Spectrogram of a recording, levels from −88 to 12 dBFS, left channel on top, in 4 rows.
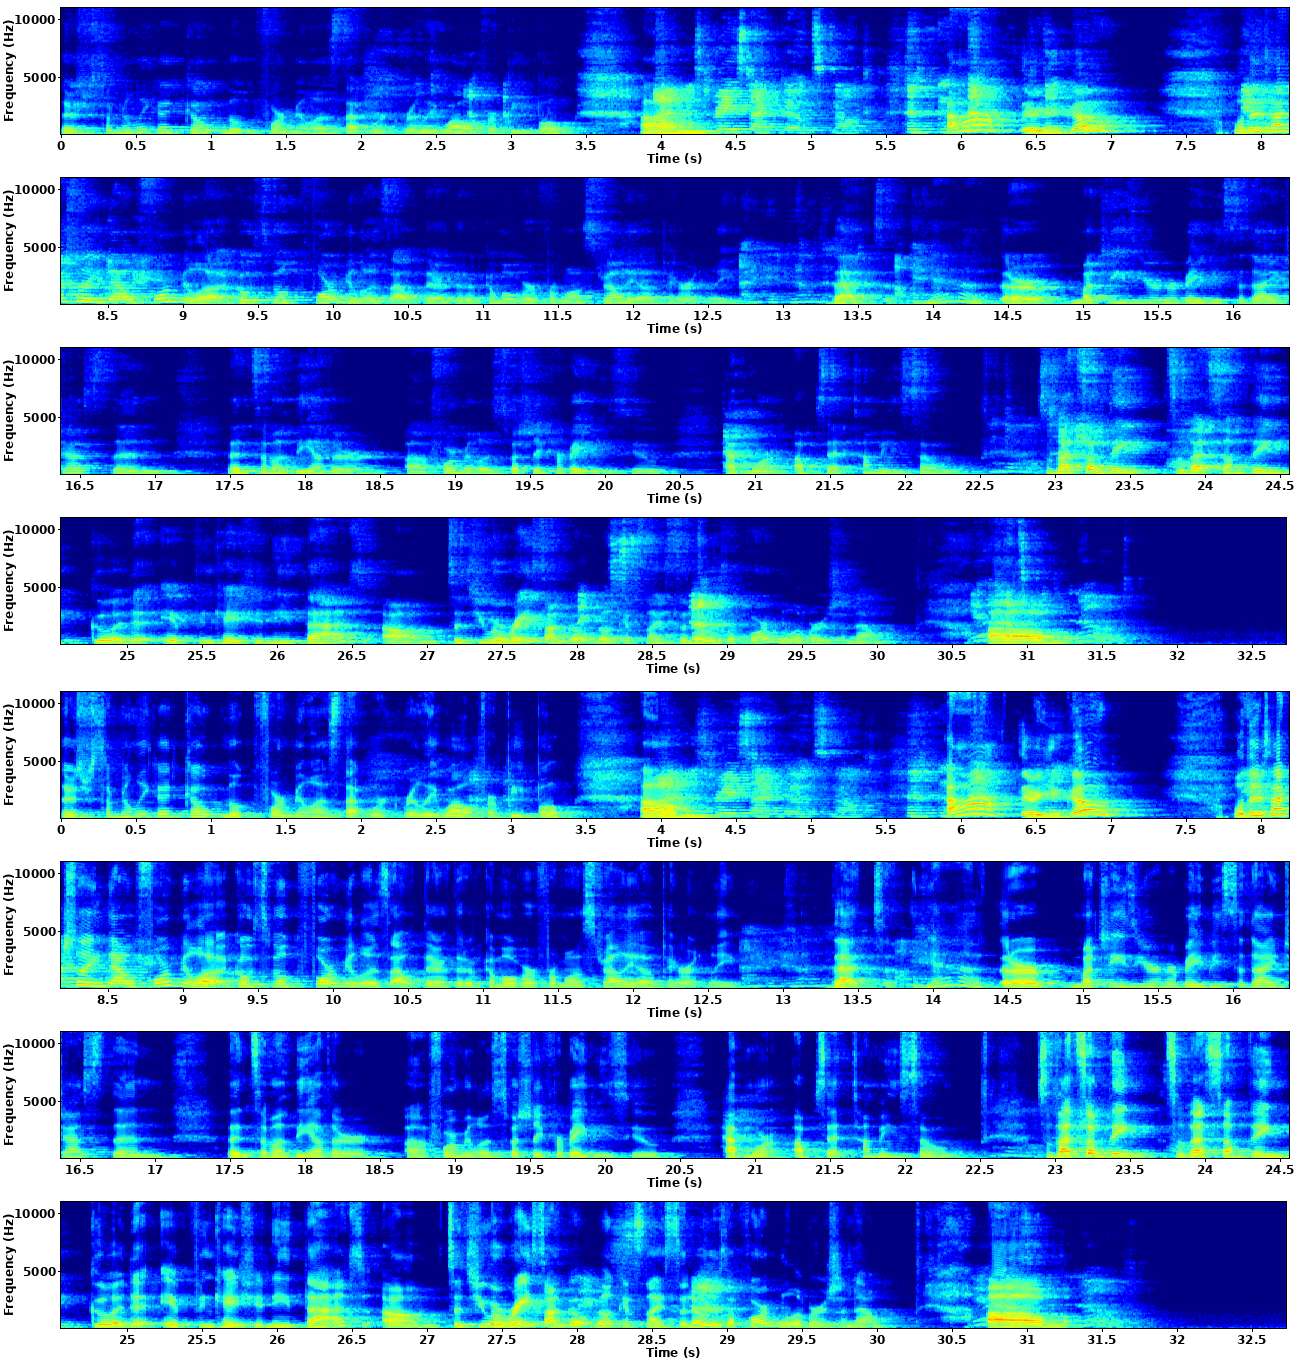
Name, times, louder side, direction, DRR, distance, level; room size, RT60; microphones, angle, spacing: voice 1, 0.0-4.3 5.9-7.0 7.5-12.7 13.3-17.0 17.5-20.4 20.8-22.3 22.7-30.0 30.3-31.3, right 3 dB, 85° right, 9 dB, 1.2 m, -26 dB
voice 2, 3.4-6.1 6.5-6.6 7.4-8.2 8.6-8.8 12.7-13.4 13.9-14.0 20.8-21.0 22.5-23.3 23.7-24.0 28.0-28.3 28.7-29.0 30.6-30.9 31.3-31.7, left 3 dB, 85° left, -2 dB, 6.7 m, -35 dB
16.5 x 7.7 x 5.2 m, 0.72 s
head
